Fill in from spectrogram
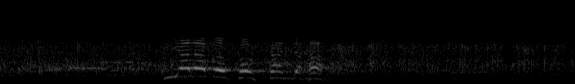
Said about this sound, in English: If you believe it, clap your hands and give God a shout.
